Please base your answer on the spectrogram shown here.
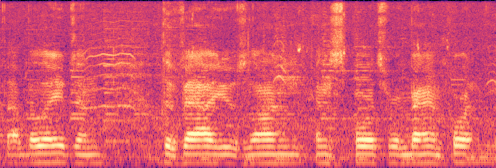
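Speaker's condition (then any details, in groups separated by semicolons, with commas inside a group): ALS; diagnosed over 4 years ago, progressing; swallowing difficulty, aspiration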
